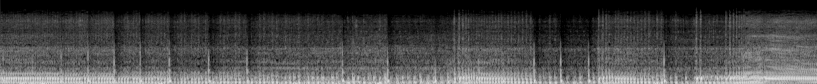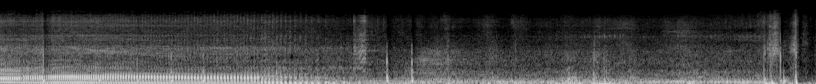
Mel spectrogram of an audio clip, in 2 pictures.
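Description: Dirt bike engine heard from on the bike, revving up and down several times, then running steadily. About two-thirds of the way through it drops to a lower, quieter running as the bike slows.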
